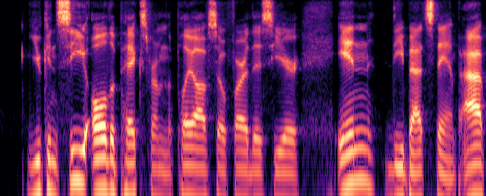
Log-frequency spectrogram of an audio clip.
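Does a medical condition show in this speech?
No.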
